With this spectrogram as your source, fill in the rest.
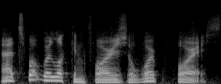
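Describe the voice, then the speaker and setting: Man's medium-pitched, somewhat breathy mumbling at a fairly slow pace, with ordinary pitch variation and a dry, close sound with no echo. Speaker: gaming streamer. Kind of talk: live gameplay commentary. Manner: halting.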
